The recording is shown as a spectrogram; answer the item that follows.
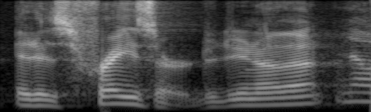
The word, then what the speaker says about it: Fraser: Fraser, not Frasier.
